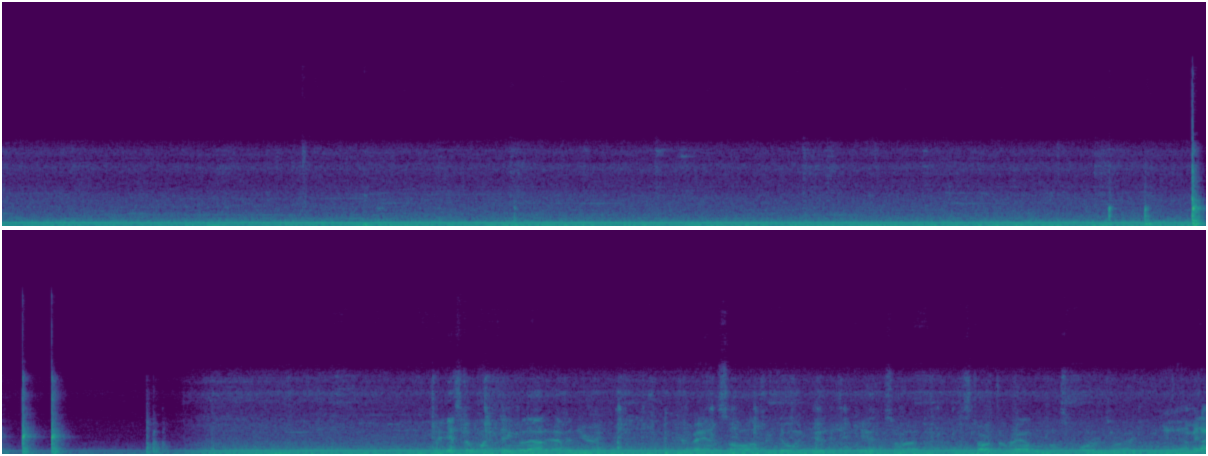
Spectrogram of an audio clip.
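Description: A wood blank being knocked onto a small lathe's drive center with a few quick, sharp mallet blows about twelve seconds in. Under it runs the steady hum of the shop's dust collection, with one sustained tone.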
